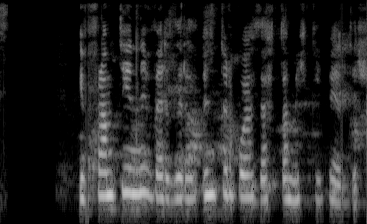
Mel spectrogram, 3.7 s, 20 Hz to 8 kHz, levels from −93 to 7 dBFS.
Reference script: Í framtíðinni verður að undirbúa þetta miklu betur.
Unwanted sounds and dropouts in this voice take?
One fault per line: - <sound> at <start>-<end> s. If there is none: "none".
none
